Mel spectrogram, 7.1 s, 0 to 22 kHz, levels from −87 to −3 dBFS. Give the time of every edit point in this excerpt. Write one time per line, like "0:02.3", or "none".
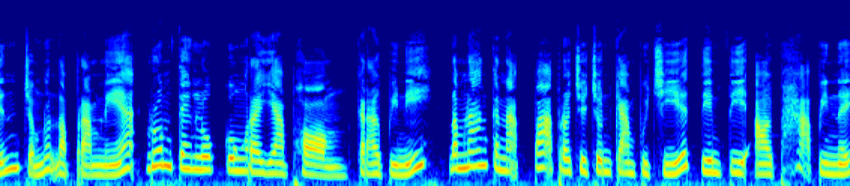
0:01.2
0:02.9
0:03.7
